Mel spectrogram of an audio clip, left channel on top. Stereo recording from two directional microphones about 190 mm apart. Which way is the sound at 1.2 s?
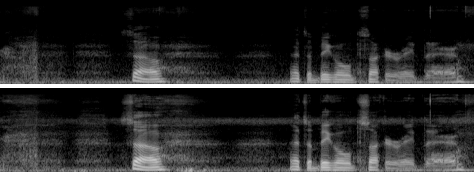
30° right (ahead or behind).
